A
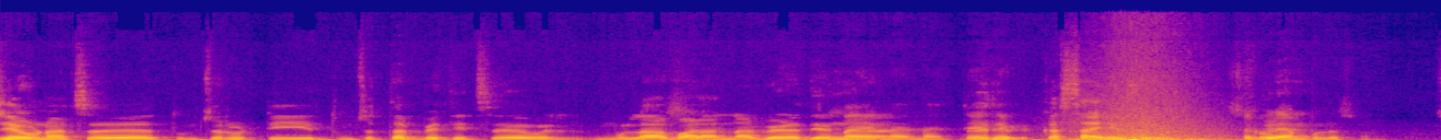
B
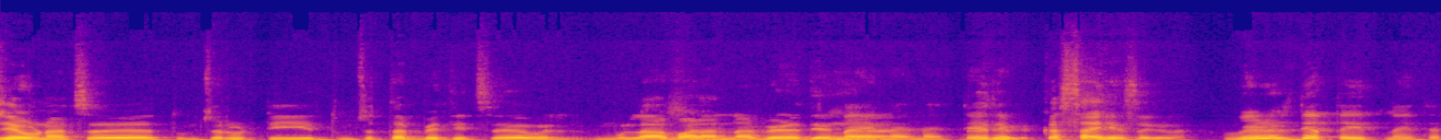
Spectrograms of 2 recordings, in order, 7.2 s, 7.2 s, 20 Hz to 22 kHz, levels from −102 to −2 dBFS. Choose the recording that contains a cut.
A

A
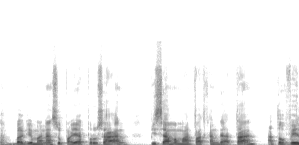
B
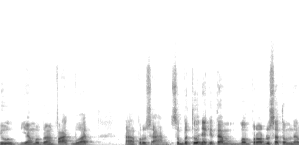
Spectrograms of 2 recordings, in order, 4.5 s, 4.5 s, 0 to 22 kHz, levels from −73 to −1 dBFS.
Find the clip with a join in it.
B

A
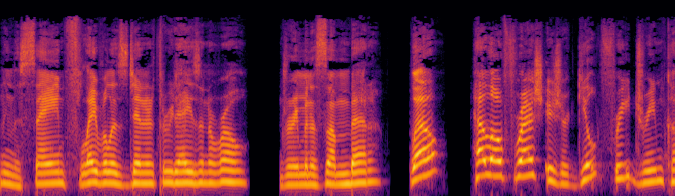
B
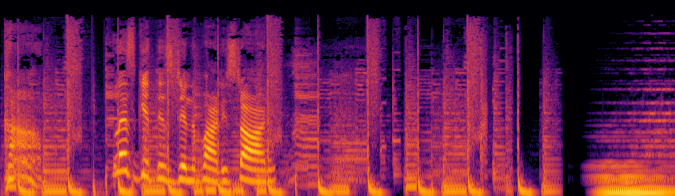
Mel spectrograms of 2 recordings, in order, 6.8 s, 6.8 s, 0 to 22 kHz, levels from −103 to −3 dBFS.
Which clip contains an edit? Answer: B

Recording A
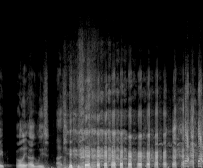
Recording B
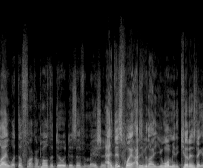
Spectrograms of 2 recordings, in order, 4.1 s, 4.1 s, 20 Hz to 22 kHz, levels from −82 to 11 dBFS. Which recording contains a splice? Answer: B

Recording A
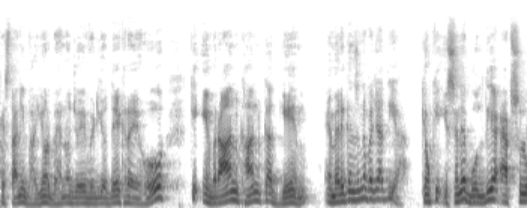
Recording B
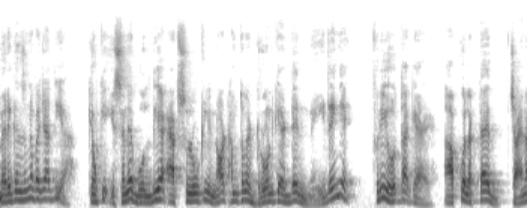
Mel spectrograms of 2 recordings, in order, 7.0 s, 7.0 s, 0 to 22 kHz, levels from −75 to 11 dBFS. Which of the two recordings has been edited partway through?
B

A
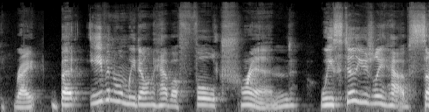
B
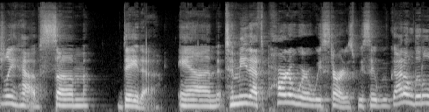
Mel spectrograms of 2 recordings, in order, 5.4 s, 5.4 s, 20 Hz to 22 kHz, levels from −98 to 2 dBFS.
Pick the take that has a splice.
B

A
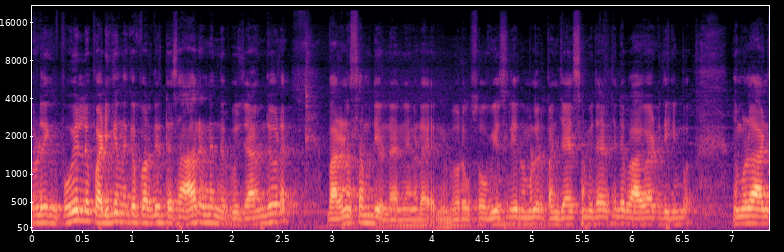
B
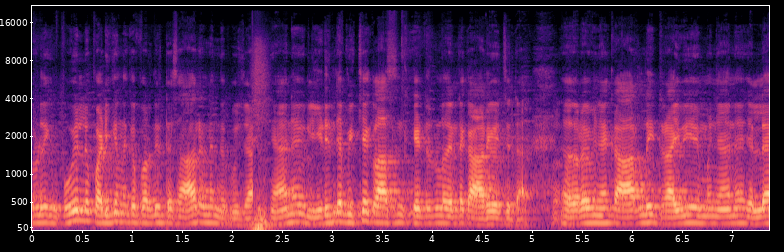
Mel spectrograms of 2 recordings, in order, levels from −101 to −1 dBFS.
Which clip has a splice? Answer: B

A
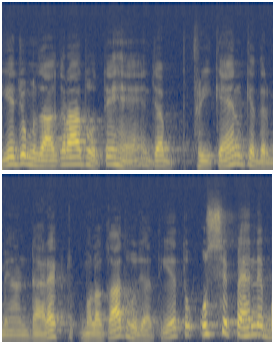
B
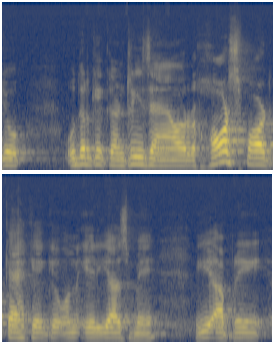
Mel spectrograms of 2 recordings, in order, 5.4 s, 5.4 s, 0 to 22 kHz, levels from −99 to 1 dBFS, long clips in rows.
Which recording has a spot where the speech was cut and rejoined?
A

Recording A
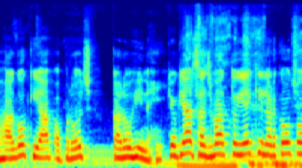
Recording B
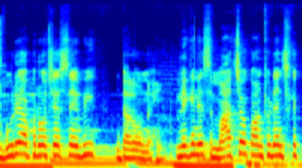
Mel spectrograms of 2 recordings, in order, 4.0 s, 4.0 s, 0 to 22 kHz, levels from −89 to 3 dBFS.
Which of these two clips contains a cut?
A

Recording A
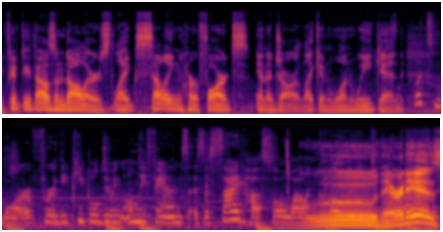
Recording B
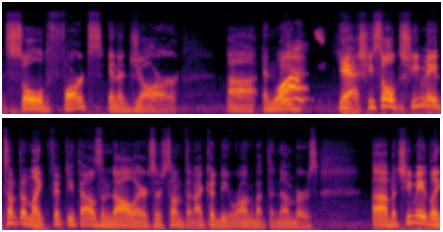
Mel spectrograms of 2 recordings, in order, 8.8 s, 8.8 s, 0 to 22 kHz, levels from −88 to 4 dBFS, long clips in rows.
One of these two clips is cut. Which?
A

